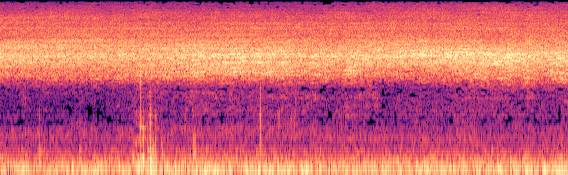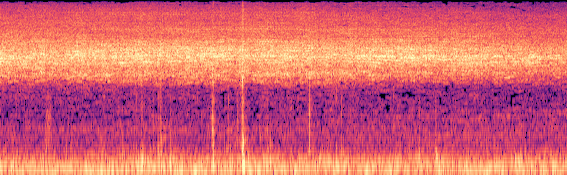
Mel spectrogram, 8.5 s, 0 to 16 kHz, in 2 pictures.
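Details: A cicada chorus recorded while walking through Seoul Innovation Park at around 11 am on July 11: continuous shrill buzzing holds steady throughout, broken only by scattered footsteps and clicks below.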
